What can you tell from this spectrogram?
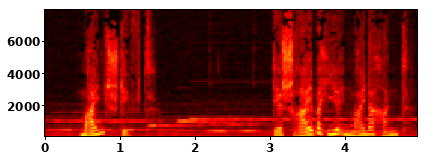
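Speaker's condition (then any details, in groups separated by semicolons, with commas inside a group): No condition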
